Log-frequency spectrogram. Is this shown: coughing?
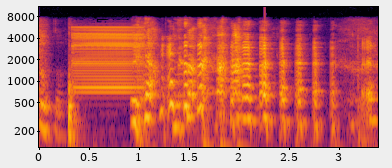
no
